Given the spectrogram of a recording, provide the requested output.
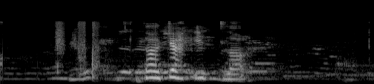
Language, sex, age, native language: Icelandic, female, 9, Icelandic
